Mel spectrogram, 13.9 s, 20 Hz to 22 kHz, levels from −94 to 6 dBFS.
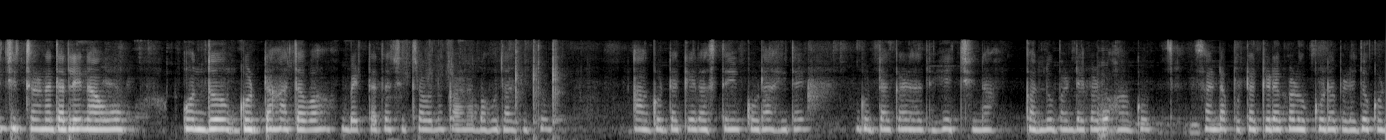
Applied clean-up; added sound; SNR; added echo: neural separator model SepFormer DNS4.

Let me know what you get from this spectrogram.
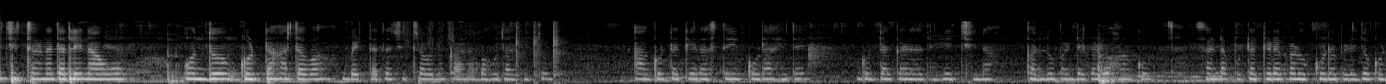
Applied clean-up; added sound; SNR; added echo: none; Tap; 20 dB; reverberation time 0.4 s.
